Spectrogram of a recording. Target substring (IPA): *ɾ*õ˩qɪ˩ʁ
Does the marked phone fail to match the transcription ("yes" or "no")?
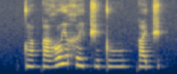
yes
